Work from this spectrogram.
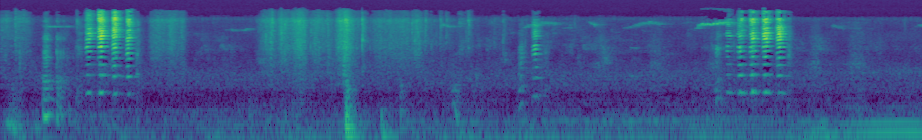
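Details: Goat kid Joel in his first hour of life, mother Penny close by: short nasal bleats, one early and one late, separated by rustling, a sharp knock and low background rumble.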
